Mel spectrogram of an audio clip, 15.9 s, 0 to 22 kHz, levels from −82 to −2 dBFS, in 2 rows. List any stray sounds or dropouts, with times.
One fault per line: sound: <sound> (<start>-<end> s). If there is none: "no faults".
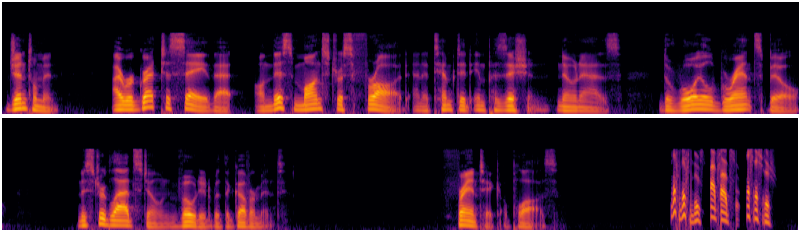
sound: chirp (14.7-15.7 s)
